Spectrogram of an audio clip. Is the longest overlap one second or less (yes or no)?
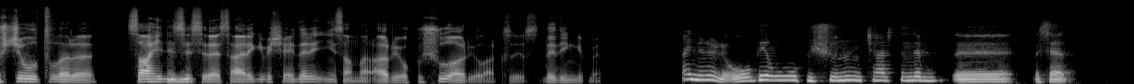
yes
